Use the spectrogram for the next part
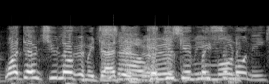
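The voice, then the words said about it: Put-on British accent, child's voice. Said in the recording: “In that British accent.”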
